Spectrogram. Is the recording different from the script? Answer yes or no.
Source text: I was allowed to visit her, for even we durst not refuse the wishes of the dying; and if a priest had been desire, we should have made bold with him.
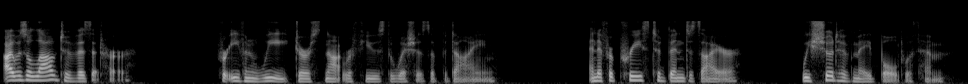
no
